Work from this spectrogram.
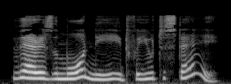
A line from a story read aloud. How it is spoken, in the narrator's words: said Rosamond playfully and in her lightest accent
